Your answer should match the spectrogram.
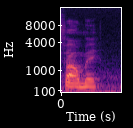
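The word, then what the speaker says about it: Falme: slapped the microphone uh I believe it's pronounced found me that's the only one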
